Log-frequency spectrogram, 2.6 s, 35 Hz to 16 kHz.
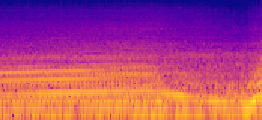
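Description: A 1968 Ferrari 365 GT 2+2 'Queen Mary' with its V12 engine pulls hard under acceleration, a loud steady roar that drops in pitch at a gear change and then climbs again.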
